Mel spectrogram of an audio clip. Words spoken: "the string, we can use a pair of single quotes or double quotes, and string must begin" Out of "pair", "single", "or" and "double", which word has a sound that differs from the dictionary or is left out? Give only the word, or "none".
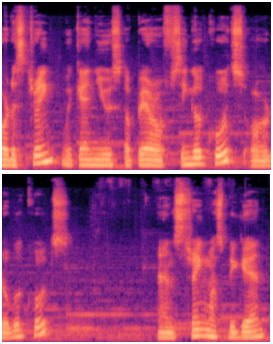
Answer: none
